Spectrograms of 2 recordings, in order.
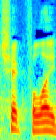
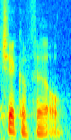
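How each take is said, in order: First: The name ends with the a sound. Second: The name puts the a sound in the middle.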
